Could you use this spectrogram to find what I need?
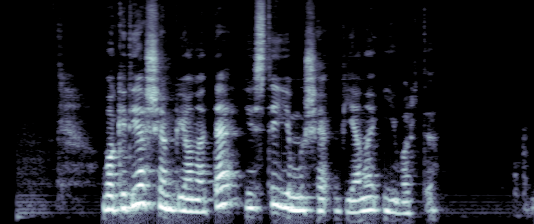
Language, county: Lithuanian, Kaunas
